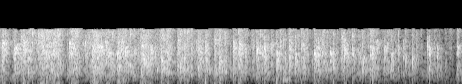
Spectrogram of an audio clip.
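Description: A crowd bursts into sustained, dense applause, many hands clapping rapidly and loudly throughout with no voices heard, warmly welcoming a speaker, evenly from start to finish.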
